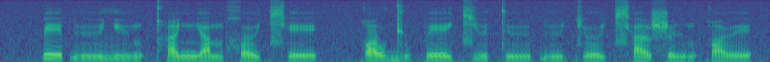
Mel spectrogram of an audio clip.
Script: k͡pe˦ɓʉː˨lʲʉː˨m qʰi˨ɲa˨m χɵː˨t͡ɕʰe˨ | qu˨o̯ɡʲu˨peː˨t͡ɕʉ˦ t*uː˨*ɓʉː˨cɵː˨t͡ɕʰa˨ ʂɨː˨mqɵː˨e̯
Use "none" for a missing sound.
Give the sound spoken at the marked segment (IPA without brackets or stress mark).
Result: ʉː˨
